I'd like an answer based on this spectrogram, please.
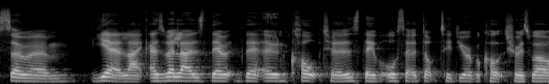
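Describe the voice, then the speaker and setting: A woman with a strong British accent and a very deep, low pitch, hardly any pauses and very even loudness, in a very clean recording over a silent background. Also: moderate pace. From South East London. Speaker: DJ and radio presenter. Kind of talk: casual interview chat. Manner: animated, uses many fillers.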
